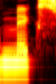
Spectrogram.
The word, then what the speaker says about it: Mx: doesn't indicate a marital status MX this is mix Schaefer and they head up the financial department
